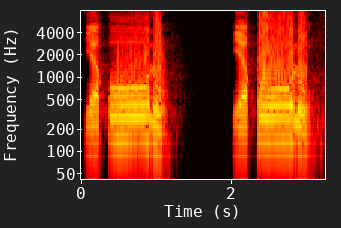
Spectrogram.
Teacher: waw berbaris dhammah. Dibaca juga 2 harakat. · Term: huruf mad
